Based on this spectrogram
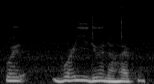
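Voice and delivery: usual speaking voice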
